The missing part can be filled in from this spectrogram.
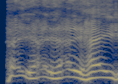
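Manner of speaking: high, loud mock shout of hey; mock yell. Host reading the quote, a mock yell of hey. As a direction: call out hey like a singer stopping a fight. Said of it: "she exclaimed".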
